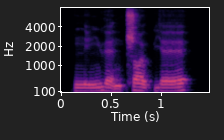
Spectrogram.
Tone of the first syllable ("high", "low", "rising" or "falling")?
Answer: rising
